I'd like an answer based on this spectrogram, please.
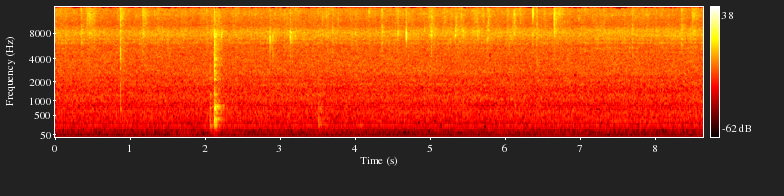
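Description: Hands squeezing and kneading a ball of wet clay paste in a bowl: soft wet squishing, with scattered small clicks and one louder wet click about two seconds in.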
